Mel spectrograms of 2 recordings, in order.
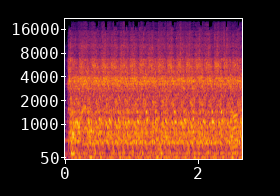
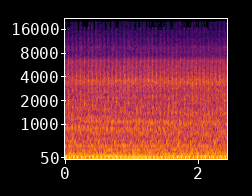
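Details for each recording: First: Kia Bongo with electronic fuel pump that won't start: starter churns evenly for about three seconds, roughly four beats a second, never catching or firing. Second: Kia Bongo diesel with electronic pump that would not start, now running after repair: loud, steady, even low rumble at idle; the engine idles smoothly.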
